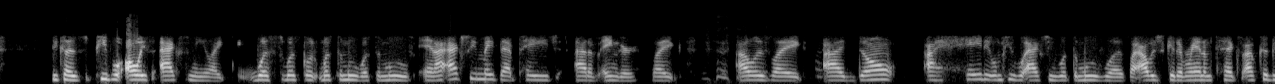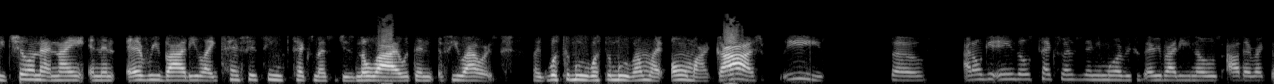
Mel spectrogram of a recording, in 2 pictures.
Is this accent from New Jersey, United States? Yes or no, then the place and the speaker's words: yes; New Jersey, United States; Like I said, well … I'm originally from Jersey.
